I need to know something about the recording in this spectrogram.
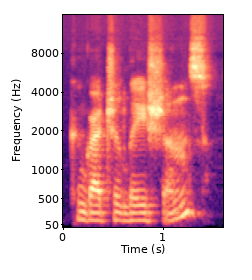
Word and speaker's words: congratulations: word congratulations changes chums so my stress comes off of the second syllable and moves to delay so congratulate congratulations and your other pair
